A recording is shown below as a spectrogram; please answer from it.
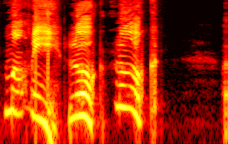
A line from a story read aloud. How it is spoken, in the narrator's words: An immature human female squealed out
